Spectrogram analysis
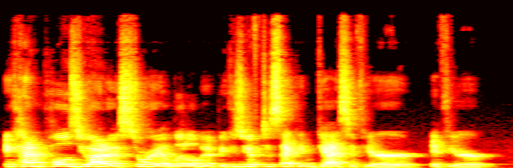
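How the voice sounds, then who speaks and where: Bright, echoey woman in casual discussion. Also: medium pitch, very fast. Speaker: co-host of a reaction show. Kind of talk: casual discussion of a game story. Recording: roomy, echoey home-recorded sound.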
